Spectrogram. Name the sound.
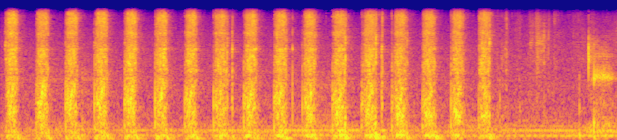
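filing acrylic nail tip with nail file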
